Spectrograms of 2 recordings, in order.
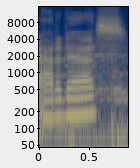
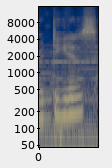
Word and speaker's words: Adidas: shoes let's look like added s or adidas however you want to pronounce that we tend to say added s in Australia cool kicks down here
